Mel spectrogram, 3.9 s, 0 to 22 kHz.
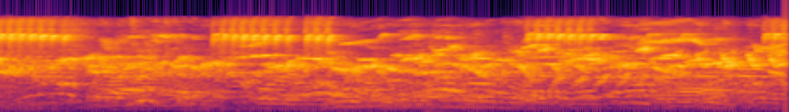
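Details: Competition song of a seven-month-old white-rumped shama at the Police Cup 1 event, full of rapid shot notes: dense chattering phrases under repeated high buzzy bursts about once a second, with other caged birds and crowd chatter mixed in.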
